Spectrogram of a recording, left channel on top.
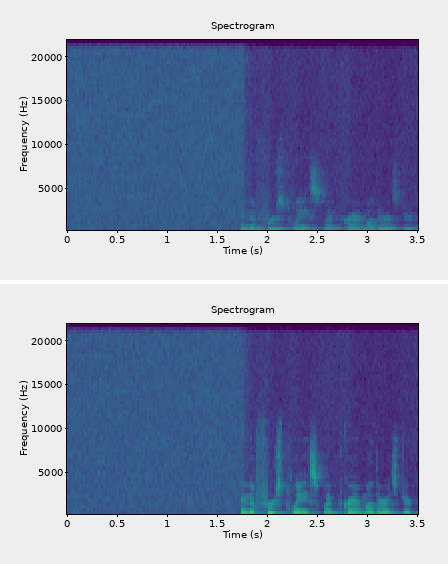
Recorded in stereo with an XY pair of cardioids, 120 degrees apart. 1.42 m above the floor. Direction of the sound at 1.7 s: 65° right.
